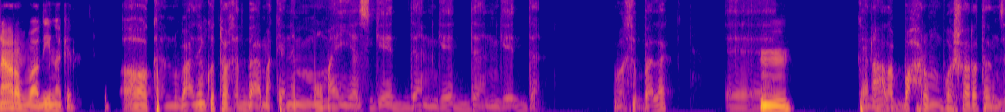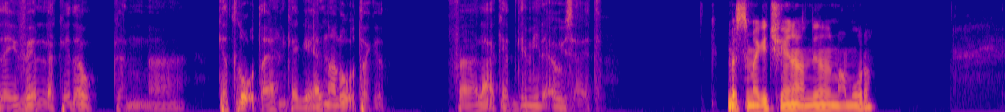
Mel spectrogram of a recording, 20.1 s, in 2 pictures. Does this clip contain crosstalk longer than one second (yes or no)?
no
